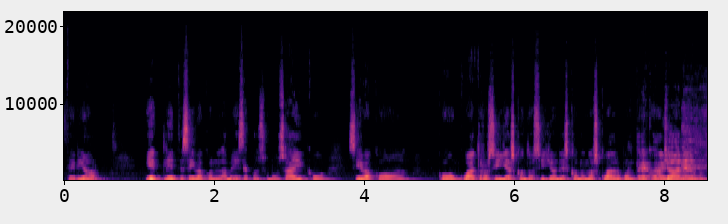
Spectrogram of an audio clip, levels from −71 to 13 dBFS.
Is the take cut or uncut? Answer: uncut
